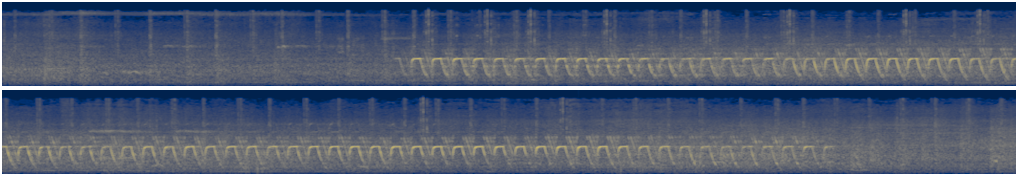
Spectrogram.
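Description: Vehicle traffic going by, then an emergency vehicle's electronic siren starts about six seconds in with a loud, fast yelp, its pitch rising and falling several times a second. It cuts off suddenly near the end.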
